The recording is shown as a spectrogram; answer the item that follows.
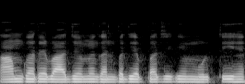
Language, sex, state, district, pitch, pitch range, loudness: Hindi, male, Bihar, Lakhisarai, 125 Hz, 120-125 Hz, -14 LUFS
